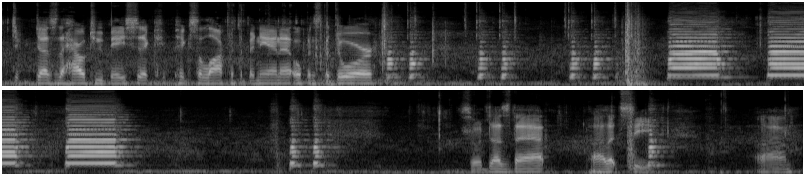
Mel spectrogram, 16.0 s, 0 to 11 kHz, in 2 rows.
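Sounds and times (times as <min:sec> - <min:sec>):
car horn honking: 0:03.8 - 0:09.6, 0:10.8 - 0:11.5, 0:14.4 - 0:14.8.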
